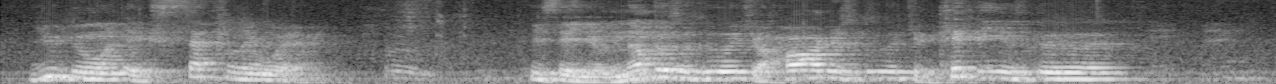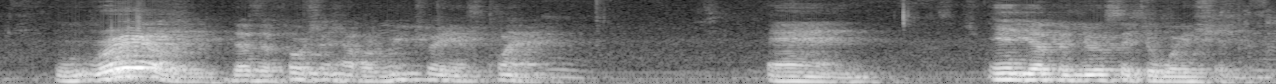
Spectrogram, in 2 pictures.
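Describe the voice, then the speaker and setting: A man with a fairly high pitch talks at a moderate pace, his pitch swinging very widely. Long, frequent pauses break up his speech amid audible room echo and noticeable background noise. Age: 60s. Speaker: pastor. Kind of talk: testimony.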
